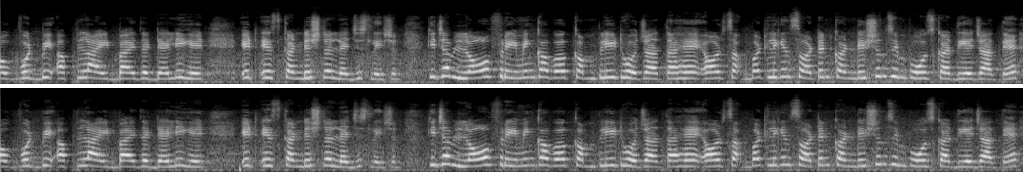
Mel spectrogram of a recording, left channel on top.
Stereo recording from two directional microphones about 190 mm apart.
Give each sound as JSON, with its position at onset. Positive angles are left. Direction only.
{"t": 0.0, "sound": "a woman's voice", "side_deg": 35}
